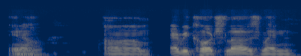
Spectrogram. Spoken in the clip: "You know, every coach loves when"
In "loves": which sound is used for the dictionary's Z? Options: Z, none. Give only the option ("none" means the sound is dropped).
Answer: Z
